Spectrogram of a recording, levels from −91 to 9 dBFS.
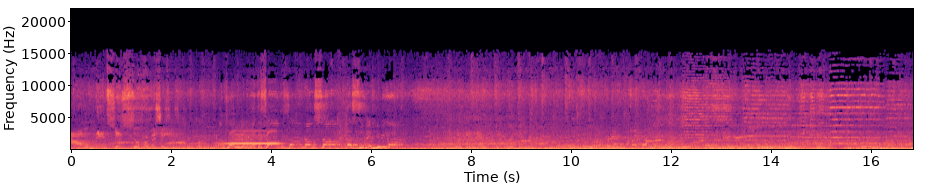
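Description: Loudspeaker feedback squeal from 2.82 to 4.49 s: the microphone re-captures its own loudspeaker, and a 976 Hz tone swells within roughly 0.4 s to about 5 dB above the audio.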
